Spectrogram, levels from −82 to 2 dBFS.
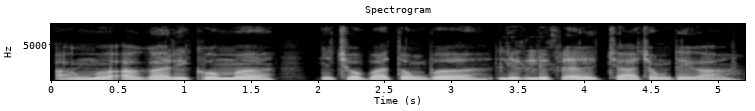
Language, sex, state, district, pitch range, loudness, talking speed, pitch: Wancho, male, Arunachal Pradesh, Longding, 105-115 Hz, -17 LUFS, 125 wpm, 110 Hz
